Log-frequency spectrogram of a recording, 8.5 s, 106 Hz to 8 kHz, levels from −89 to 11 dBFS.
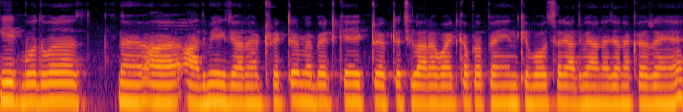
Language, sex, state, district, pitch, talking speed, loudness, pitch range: Hindi, male, Chhattisgarh, Sukma, 155 Hz, 205 wpm, -12 LUFS, 150-155 Hz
